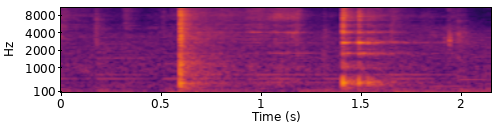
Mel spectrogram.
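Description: Stainless steel stand-mixer bowl being handled and set down: two sharp metallic clanks about a second apart, each with a short ring.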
